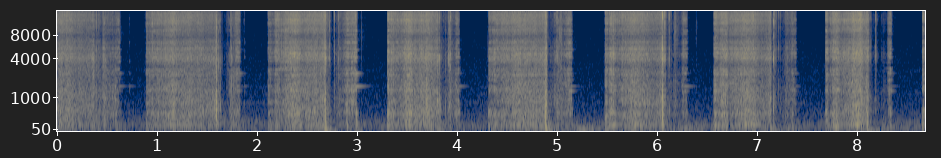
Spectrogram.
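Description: A clear plastic blade cross-cuts an already-sliced blue kinetic sand bear shape resting on a green surface in repeated strokes. Each stroke makes a soft, bright, gritty scraping hiss, and short silences separate the strokes in an uneven rhythm.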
